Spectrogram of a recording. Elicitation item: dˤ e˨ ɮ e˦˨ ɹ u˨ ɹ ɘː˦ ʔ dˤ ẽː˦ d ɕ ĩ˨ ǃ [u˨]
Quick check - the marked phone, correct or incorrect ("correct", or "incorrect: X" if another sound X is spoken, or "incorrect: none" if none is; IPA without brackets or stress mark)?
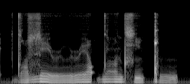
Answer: correct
